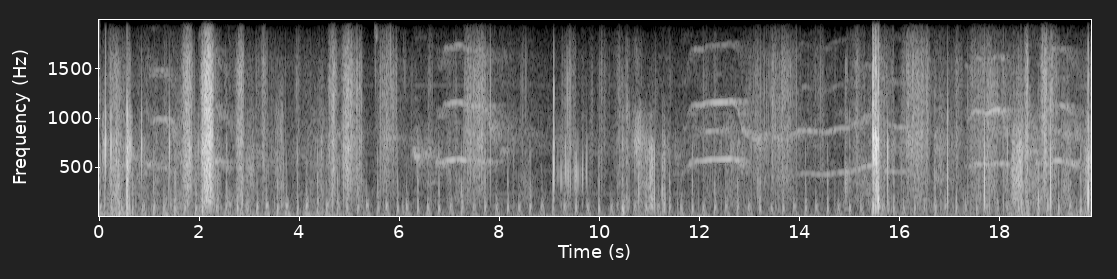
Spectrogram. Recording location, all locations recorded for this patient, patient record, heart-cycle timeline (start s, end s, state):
mitral valve (MV)
aortic valve (AV)+mitral valve (MV)
#Age: Infant
#Sex: Male
#Height: 68.0 cm
#Weight: 7.3 kg
#Pregnancy status: False
#Murmur: Unknown
#Murmur locations: nan
#Most audible location: nan
#Systolic murmur timing: nan
#Systolic murmur shape: nan
#Systolic murmur grading: nan
#Systolic murmur pitch: nan
#Systolic murmur quality: nan
#Diastolic murmur timing: nan
#Diastolic murmur shape: nan
#Diastolic murmur grading: nan
#Diastolic murmur pitch: nan
#Diastolic murmur quality: nan
#Outcome: Normal
#Campaign: 2015 screening campaign
0.00	11.60	unannotated
11.60	11.71	S1
11.71	11.81	systole
11.81	11.91	S2
11.91	12.05	diastole
12.05	12.12	S1
12.12	12.27	systole
12.27	12.35	S2
12.35	12.50	diastole
12.50	12.58	S1
12.58	12.72	systole
12.72	12.82	S2
12.82	12.95	diastole
12.95	13.03	S1
13.03	13.17	systole
13.17	13.25	S2
13.25	13.41	diastole
13.41	13.49	S1
13.49	13.63	systole
13.63	13.73	S2
13.73	13.87	diastole
13.87	13.94	S1
13.94	14.10	systole
14.10	14.16	S2
14.16	14.31	diastole
14.31	14.37	S1
14.37	14.53	systole
14.53	14.60	S2
14.60	14.77	diastole
14.77	19.86	unannotated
